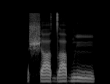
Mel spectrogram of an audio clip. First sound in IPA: ʃ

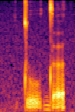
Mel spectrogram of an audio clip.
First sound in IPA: t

